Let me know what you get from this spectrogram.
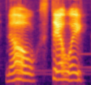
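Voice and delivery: loud, slow self-command; loud, stretched plea to stay up; rousing oneself. Real, not acted. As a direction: jolt yourself awake, drawn out and loud. Fighting off sleepiness after yawning.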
